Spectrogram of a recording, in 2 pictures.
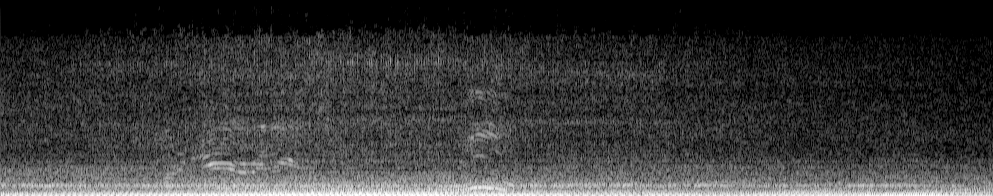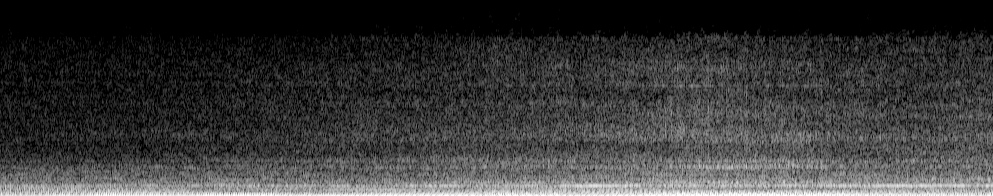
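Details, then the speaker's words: Yamaha snowmobile engine with compound boost, fuel pressure good, coolant warming up after restart: steady, even engine note with smooth low rumble, no irregular knocks; normal running. "Fuel pressure looks good. Coolant's warming up. Running. Sweet."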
